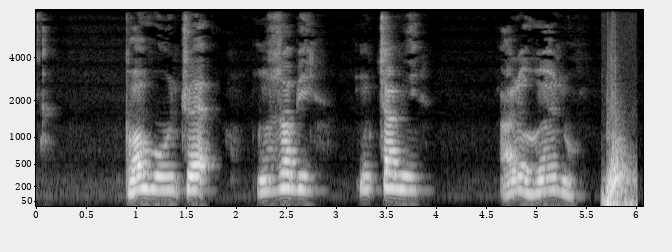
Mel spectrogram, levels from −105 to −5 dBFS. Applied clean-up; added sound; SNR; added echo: none; Whoosh, swoosh, swish; -4 dB; reverberation time 0.2 s.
